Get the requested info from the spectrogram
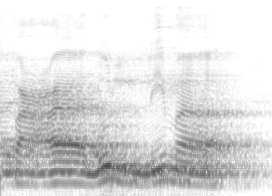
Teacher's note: فعال لما يريد، فا کو عین سے ملانا ہے اور الف مدہ ہے، تنوین کو لام سے ملا دینا ہے، لام کو لام سے ملانا ہے۔ فعال لما، ادغام کامل ہوا لل میں، لام کو جلدی پڑھیں گے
